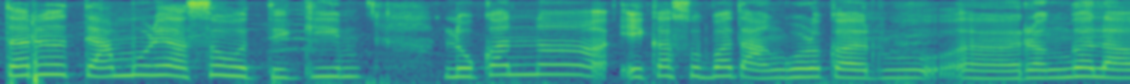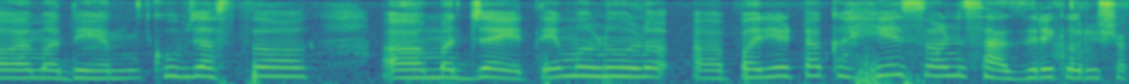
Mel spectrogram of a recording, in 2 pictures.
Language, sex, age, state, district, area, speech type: Marathi, female, 45-60, Maharashtra, Akola, rural, spontaneous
